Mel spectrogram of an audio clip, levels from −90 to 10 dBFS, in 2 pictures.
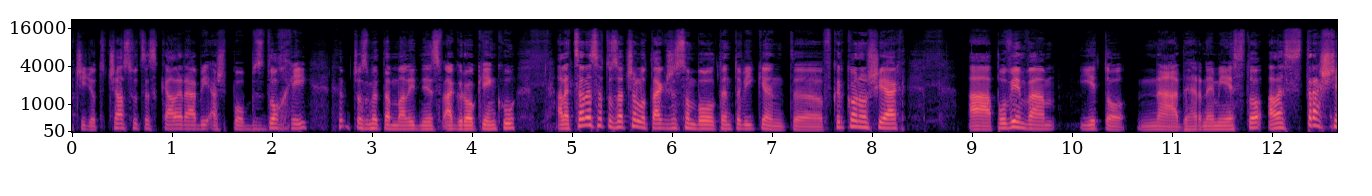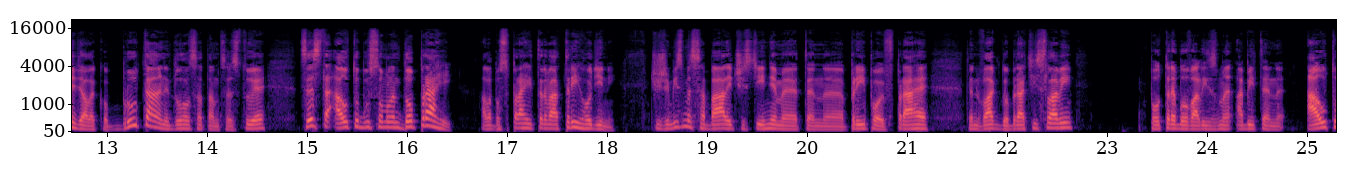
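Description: From 0.39 s to 11.4 s the level creeps upward: automatic gain rising. The automatic gain control judged the incoming speech too quiet and raised its gain by about 4 dB, slowly across those eleven seconds. The voice and the background swell together. On a waveform the envelope widens steadily through that span, and on a spectrogram the noise floor between phrases brightens along with the speech.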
